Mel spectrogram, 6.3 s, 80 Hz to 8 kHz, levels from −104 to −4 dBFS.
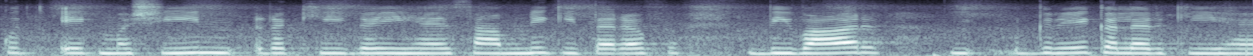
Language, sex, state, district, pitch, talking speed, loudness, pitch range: Hindi, female, Uttar Pradesh, Shamli, 250 Hz, 125 wpm, -16 LUFS, 245-255 Hz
